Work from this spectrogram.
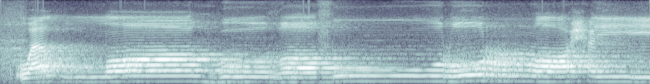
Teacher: Ketika ada lam tafkhim ya pada lafzul jalalah yang tebal hanya huruf lamnya ya. Huruf sebelumnya kalau dia tipis tetap ditipiskan.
